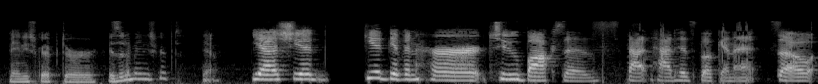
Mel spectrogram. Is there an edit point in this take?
no; 0 cuts

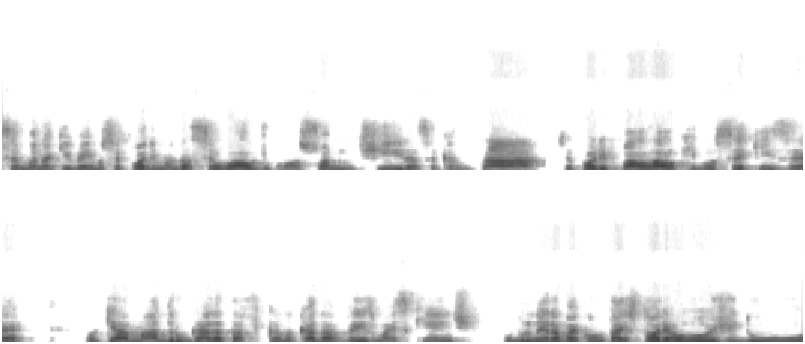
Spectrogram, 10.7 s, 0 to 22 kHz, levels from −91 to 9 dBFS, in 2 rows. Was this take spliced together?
yes; 3 cuts; at 2.9 s, 3.6 s, 8.6 s

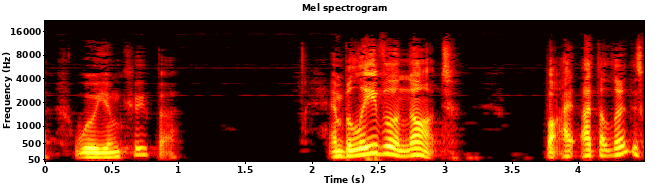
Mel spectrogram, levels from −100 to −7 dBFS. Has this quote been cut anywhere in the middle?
no; 0 cuts

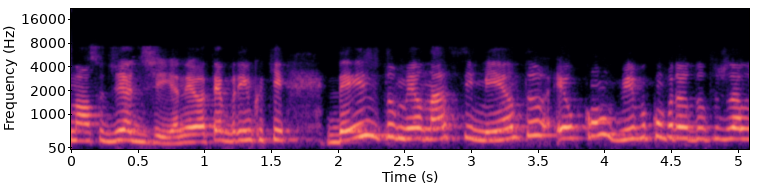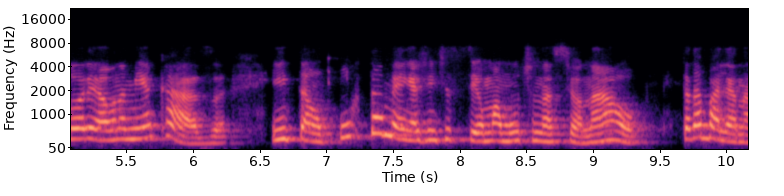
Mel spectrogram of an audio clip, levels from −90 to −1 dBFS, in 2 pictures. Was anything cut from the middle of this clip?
no; 0 cuts

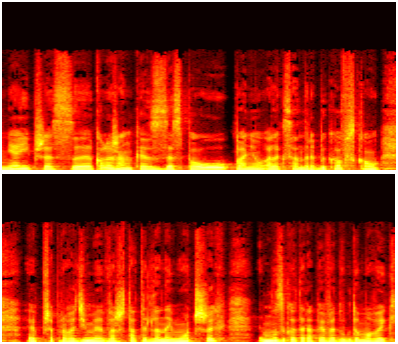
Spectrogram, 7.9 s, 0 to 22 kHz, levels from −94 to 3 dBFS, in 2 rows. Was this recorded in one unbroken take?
no; 1 cut; at 0.9 s

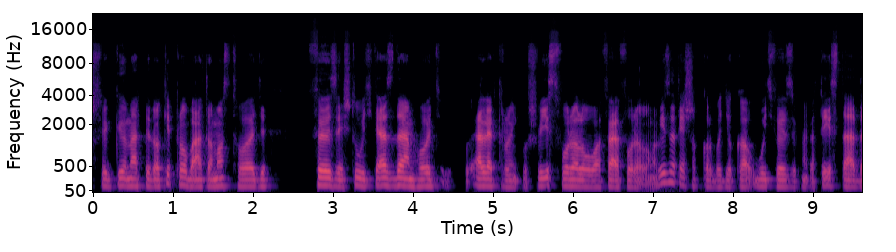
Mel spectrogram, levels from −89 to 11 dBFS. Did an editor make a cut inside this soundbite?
no; 0 cuts

